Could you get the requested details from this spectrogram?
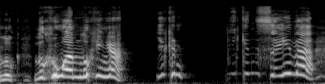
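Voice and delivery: very high, excited indignant cries; outraged pointing out. Real, not acted. Outraged at game replay.

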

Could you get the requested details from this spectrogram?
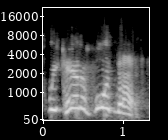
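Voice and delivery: very high, loud protest; father shouting back. Retold or imitated. Father objecting to second mortgage, shouting. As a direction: imitate an exasperated father yelling.

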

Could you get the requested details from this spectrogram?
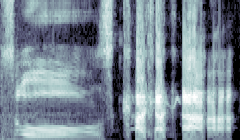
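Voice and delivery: slow, lightly put-on demon voice; hammy low demon cackling. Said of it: "that's a terrible demon voice".

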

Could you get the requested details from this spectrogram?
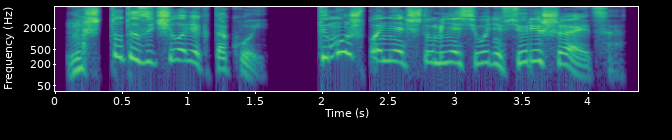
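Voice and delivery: high, aggrieved appeal; angry exasperation. A narrator's reading. Демин demanding that Светлана understand him, exasperated. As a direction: plead crossly with pitch well up. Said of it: "осерчал Демин".

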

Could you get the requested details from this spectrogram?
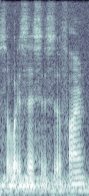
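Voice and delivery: near-silent, breathless whisper; scared whisper. Real, not acted. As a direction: tiptoe your voice through the dark. Scared creeping through dark level.

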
